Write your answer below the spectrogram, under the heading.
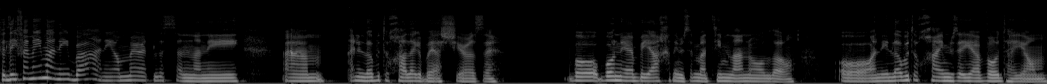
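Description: A woman speaks with a non-native accent. Her pitch is very deep and low. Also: ordinary pitch variation, moderate pace. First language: not Hebrew (speaking Hebrew). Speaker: high school English teacher. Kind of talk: interview conversation. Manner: halting.

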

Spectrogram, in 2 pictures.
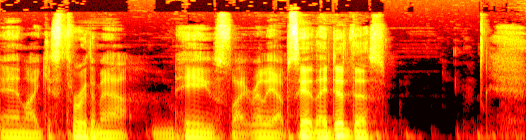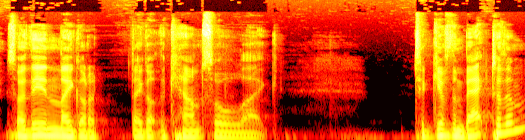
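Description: A man with a New Zealand accent speaks at a fairly quick pace and fairly low pitch, with long, frequent pauses and big swings in loudness, in a very clean recording with a silent background. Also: ordinary pitch variation. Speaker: podcast co-host. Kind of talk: casual chat.

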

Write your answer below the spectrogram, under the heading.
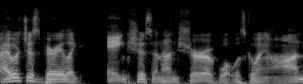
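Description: On a very clean recording with a silent background, a man talks at a fairly quick pace in a bright, sharp tone. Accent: American. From Arizona. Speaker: podcast host. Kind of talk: casual chat.

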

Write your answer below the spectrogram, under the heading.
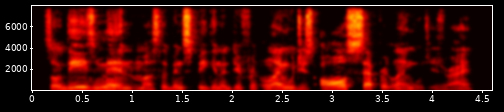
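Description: Speaking in an ordinary speaking voice, a man talks at a fairly quick pace with lively intonation and medium pitch, in a very clean recording with a silent background. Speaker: church teacher. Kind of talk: religious lesson. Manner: formal, repetitive.

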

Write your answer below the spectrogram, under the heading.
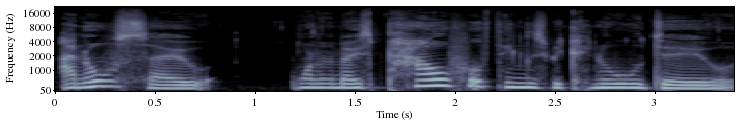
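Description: A woman talks. The audio is dry and close, without any echo. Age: 40s. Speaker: interior designer. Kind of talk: casual chat. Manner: halting.

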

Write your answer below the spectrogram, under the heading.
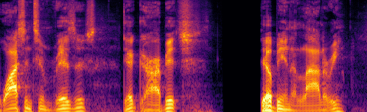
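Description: In a very clean recording with a silent background, a man with an American accent speaks fairly quickly in a very deep, low pitch, animated in tone, with lively intonation and vocal fry. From Detroit, US Midwest. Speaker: sports podcast host. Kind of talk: casual monologue.

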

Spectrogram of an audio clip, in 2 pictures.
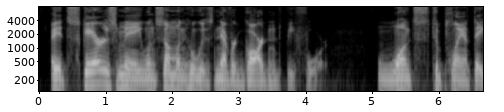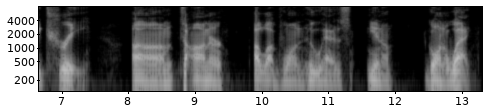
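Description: This man's fairly low voice moves with lively intonation at a very slow pace. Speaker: radio host. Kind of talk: scripted intro then casual call-in chat. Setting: studio. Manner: animated, playful, jokey.

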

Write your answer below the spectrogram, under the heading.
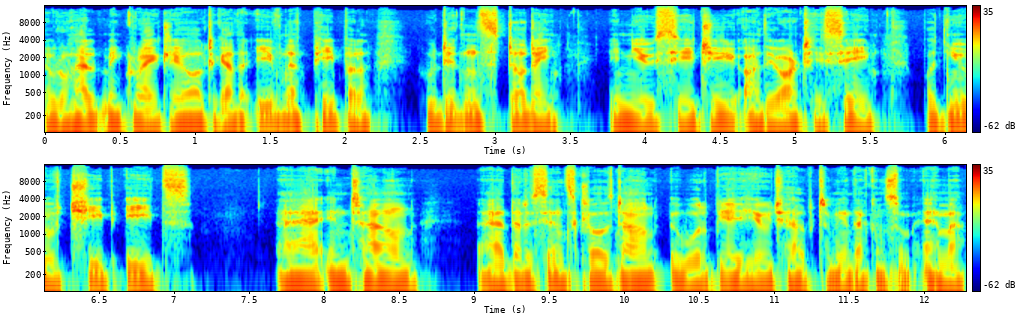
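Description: A somewhat breathy voice with a western Irish accent holds fairly even intonation and very even loudness. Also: man, fairly low pitch for a man, moderate pace. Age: 60s. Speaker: local radio talk show host. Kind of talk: radio talk show. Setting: radio studio.

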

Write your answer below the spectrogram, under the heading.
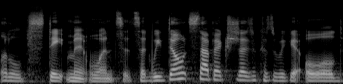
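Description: A woman talks in a fairly low pitch with ordinary pitch variation. Her voice carries vocal fry. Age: 50s. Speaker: personal trainer. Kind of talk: casual chat.

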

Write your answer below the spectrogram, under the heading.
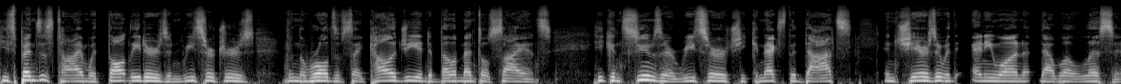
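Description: A man with an American accent has an ordinary speaking voice. His pitch is fairly high and his pace moderate. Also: fairly even intonation. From Maryland. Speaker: podcast host and executive coach. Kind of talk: casual interview; podcast intro narration.

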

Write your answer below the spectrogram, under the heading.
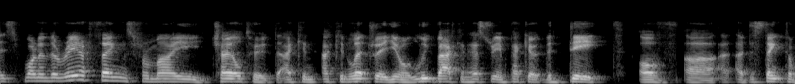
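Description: At a fairly quick pace with hardly any pauses, a man speaks at a medium pitch with lively intonation. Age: 40s. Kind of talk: casual chat. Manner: animated.

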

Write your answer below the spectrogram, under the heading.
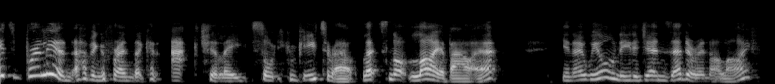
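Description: Vocal fry and very wide pitch swings stand out in a dry, close sound with no echo. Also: woman. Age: 50s. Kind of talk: casual chat.

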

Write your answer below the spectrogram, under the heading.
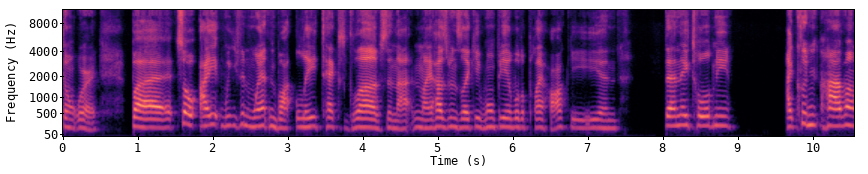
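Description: Against a quiet background, a woman with a normal speaking voice talks at a medium pitch and a fairly slow pace with fairly even intonation. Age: 50s. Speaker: adoptive mother. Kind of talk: casual chat.

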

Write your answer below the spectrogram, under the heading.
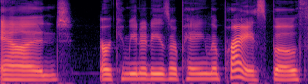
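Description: A woman speaks in a normal speaking voice with an American accent. Her pace is fairly slow on a very clean recording with a silent background. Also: dry, close sound with no echo. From Pittsburgh, Pennsylvania. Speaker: state legislator. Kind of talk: interview.

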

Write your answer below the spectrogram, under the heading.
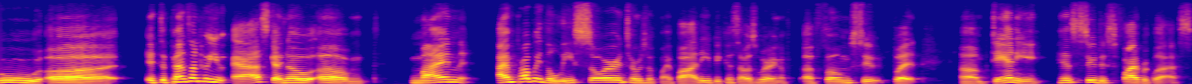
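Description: A woman talks at a fairly low pitch with lively intonation, over a quiet background. It is an unremarkable speaking voice. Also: moderate pace. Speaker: cosplayer and prop maker. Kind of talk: casual interview chat.

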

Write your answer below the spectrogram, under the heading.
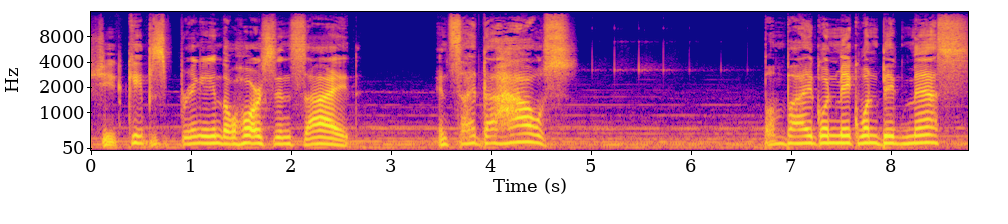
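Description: A man puts on a character voice that is shaky and high-pitched, with monotone, flat intonation. He speaks at a very slow pace with long, frequent pauses, and clear music plays in the background.

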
